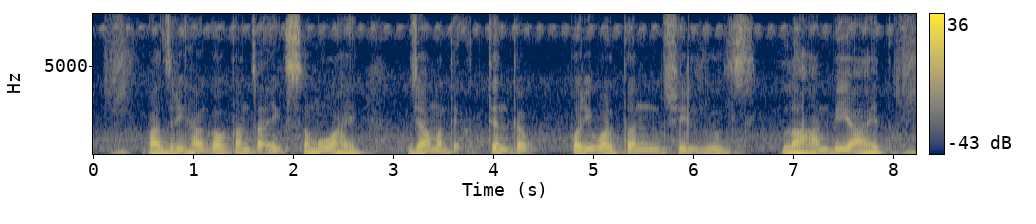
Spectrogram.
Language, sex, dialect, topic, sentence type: Marathi, male, Varhadi, agriculture, statement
